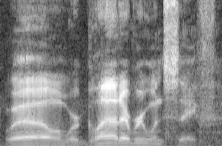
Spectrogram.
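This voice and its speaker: Creaky-voiced genial office boss. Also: male voice, on the low side, slow pace, sharp tone, a little hiss or hum, full character voice. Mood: concerned. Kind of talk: English video game dub dialogue.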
